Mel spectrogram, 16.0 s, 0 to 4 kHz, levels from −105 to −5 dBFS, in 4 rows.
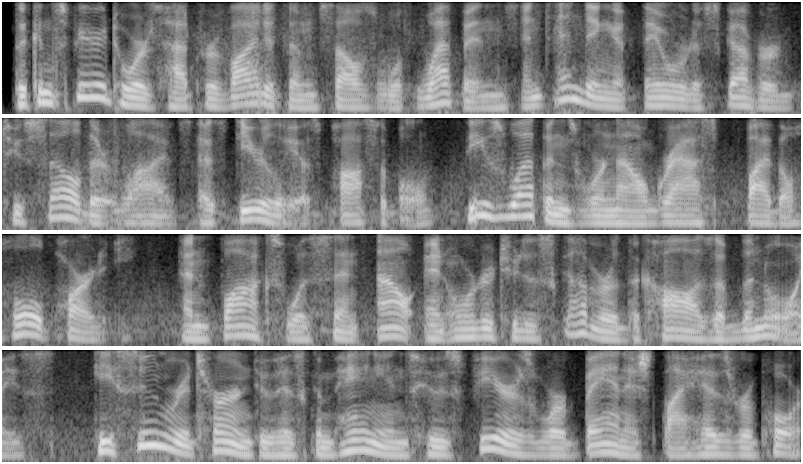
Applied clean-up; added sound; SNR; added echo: neural separator model SepFormer DNS4.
